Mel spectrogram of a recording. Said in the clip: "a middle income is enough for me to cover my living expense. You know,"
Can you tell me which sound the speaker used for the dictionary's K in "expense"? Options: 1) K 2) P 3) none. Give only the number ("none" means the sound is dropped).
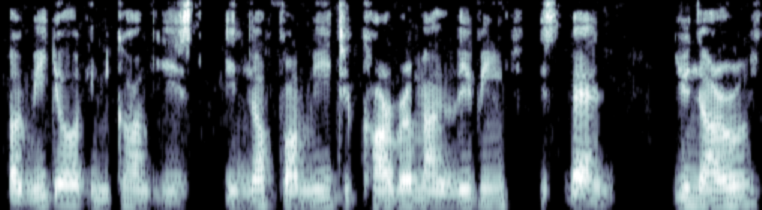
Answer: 3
